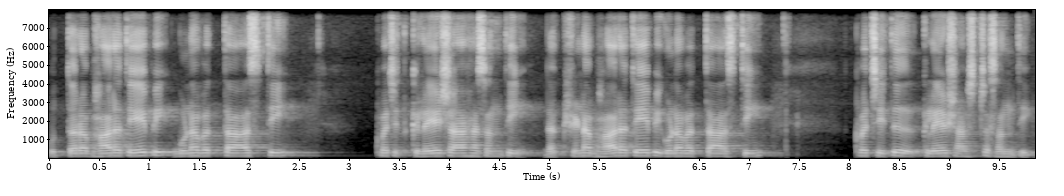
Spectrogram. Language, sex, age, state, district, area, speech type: Sanskrit, male, 18-30, Karnataka, Chikkamagaluru, rural, spontaneous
